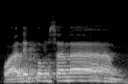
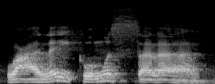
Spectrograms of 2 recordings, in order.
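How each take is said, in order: First: Quick, high "Walikumsalam" with the al swallowed; casual habitual reply; sloppy reply. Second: Slow, drawn-out "Waalaikumsalam" with clear al; careful model reply; correct reply. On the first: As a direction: rattle off "Waalaikumsalam" carelessly. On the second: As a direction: stretch "Waalaikumsalam" syllable by syllable. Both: Shown as a demonstration. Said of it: "Bukan jawabnya".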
